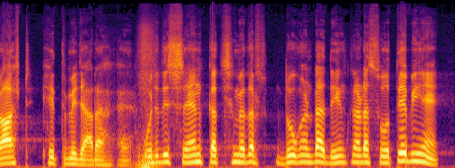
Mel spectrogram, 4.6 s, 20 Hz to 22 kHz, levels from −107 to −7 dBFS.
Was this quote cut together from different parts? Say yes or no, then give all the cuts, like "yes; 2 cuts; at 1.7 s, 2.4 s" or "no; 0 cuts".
yes; 1 cut; at 1.2 s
